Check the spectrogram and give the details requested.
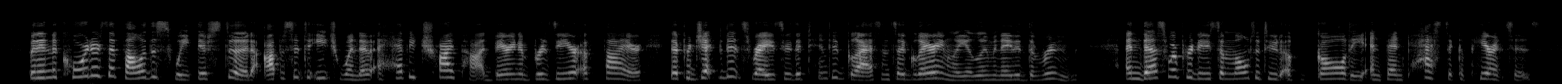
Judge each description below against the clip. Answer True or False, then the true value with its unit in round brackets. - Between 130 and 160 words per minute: False (180 wpm)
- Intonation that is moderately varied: True (4.3 semitones)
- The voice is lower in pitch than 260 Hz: False (265 Hz)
